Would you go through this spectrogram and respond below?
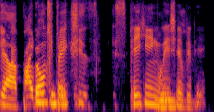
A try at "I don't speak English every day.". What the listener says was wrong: Good. I don't speak English every day. Good. Mashallah. Great.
